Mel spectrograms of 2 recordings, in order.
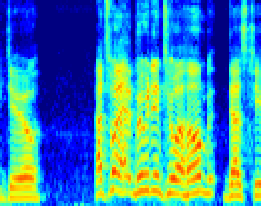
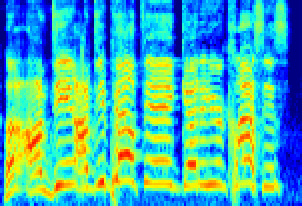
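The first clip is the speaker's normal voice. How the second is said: high, slow, loud imitation of the dean; Dean Pelton quote; 8 semitones higher, 4 dB louder, slower than usual. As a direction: announce yourself grandly like the dean. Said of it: "one of my favorite quotes of his is".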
